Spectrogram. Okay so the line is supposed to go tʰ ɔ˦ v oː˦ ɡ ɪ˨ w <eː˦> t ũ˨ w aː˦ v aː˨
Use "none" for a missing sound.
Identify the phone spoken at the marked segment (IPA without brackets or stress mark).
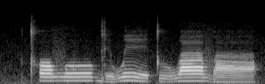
eː˦˨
